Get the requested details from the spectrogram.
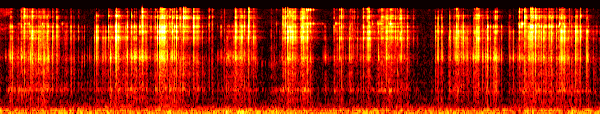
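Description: A glass mason jar with a metal lid, filled with small buttons, is held sideways and rotated in both hands. The buttons rattle and clatter in dense, bright bursts that swell and fade as the jar turns.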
